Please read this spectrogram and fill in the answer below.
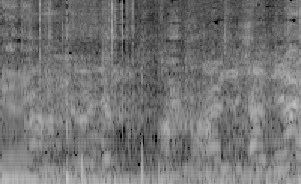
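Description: People's voices calling out and talking during a youth football match, in short bursts with brief gaps.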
